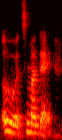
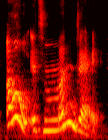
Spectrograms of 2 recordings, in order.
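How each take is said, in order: First: It is said in a gloomy, dreading tone. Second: It is said in a cheerful, upbeat tone.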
